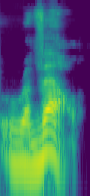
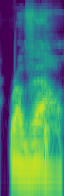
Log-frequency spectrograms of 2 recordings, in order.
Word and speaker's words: Revell: the way you say Revell. Well, I was saying it Revel. They didn't like that, so I'm calling it Revell now. And I've since learned that that actually is the correct pronunciation, Revell.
